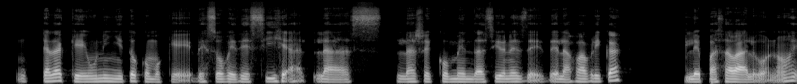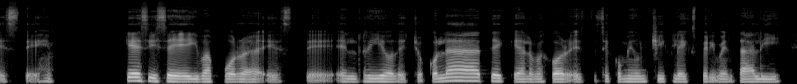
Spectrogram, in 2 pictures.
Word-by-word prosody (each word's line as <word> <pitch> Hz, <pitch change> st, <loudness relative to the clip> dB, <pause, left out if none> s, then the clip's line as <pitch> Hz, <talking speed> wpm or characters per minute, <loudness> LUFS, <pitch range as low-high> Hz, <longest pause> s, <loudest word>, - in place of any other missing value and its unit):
m 140 Hz, -, -9 dB
cada 155 Hz, +4 st, +5 dB
que 130 Hz, -3 st, +1 dB
un 135 Hz, +1 st, +1 dB
niñito 140 Hz, +1 st, +2 dB
como 125 Hz, -4 st, -2 dB
que -, -, -3 dB
desobedecía 130 Hz, +6 st, 0 dB
las 115 Hz, -2 st, -2 dB
las 130 Hz, 0 st, -1 dB
recomendaciones 130 Hz, 0 st, +1 dB
de -, -, -2 dB
de -, -, 0 dB
la 115 Hz, 0 st, 0 dB
fábrica, 140 Hz, +8 st, +1 dB, 0.6 s
le 120 Hz, 0 st, +4 dB
pasaba 125 Hz, 0 st, +5 dB
algo, 115 Hz, +1 st, +1 dB
¿no?, -, -, -1 dB
este, -, -, -5 dB, 0.7 s
que 170 Hz, -1 st, +6 dB
si 150 Hz, -2 st, 0 dB
se 140 Hz, -2 st, +4 dB
iba 130 Hz, +1 st, +1 dB
por 125 Hz, -1 st, -1 dB
a 115 Hz, 0 st, 0 dB
este, 110 Hz, +4 st, -7 dB
el 130 Hz, -1 st, -2 dB
río 135 Hz, -1 st, +1 dB
de -, -, -4 dB
chocolate, 165 Hz, 0 st, +2 dB
que 130 Hz, -, -2 dB
a 125 Hz, -, -1 dB
lo 120 Hz, -, -3 dB
mejor 125 Hz, 0 st, +1 dB
este -, -, -7 dB
se 135 Hz, -, -8 dB
comió 130 Hz, +1 st, -2 dB
un 130 Hz, +1 st, -2 dB
chicle 135 Hz, -1 st, -3 dB
experimental, 125 Hz, 0 st, -2 dB
y 125 Hz, +3 st, -2 dB
130 Hz, 160 wpm, -22 LUFS, 125-140 Hz, 0.7 s, que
